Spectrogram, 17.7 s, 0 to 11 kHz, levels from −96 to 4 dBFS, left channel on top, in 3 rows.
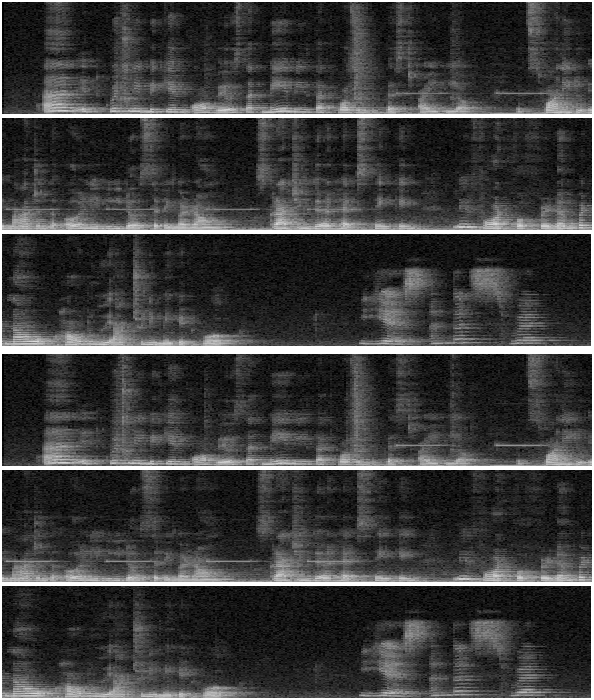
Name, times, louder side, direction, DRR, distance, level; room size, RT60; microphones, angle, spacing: voice 1, 0.4-4.7 5.3-8.1 8.4-10.0 10.4-14.0, left 1 dB, 15° left, 3 dB, 0.7 m, -22 dB
sound 1, 1.1-1.6 2.0-2.1 3.3-13.9, equal, 30° right, 3.9 m, -37 dB
voice 2, 15.4-17.1, right 1 dB, 5° right, -3 dB, 2.9 m, -32 dB
11.0 x 11.0 x 3.1 m, 0.68 s
head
